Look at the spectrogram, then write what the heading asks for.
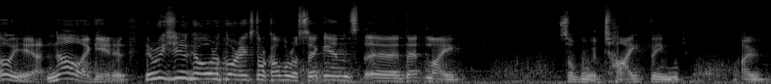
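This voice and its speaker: A man with a non-native accent, very wide pitch swings and a moderate pace, amid audible room echo. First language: not English. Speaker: gaming streamer. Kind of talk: casual gameplay commentary. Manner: halting, frequent stutters and restarts; animated.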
